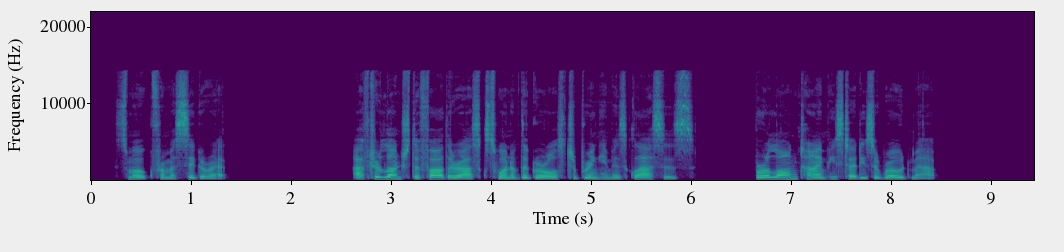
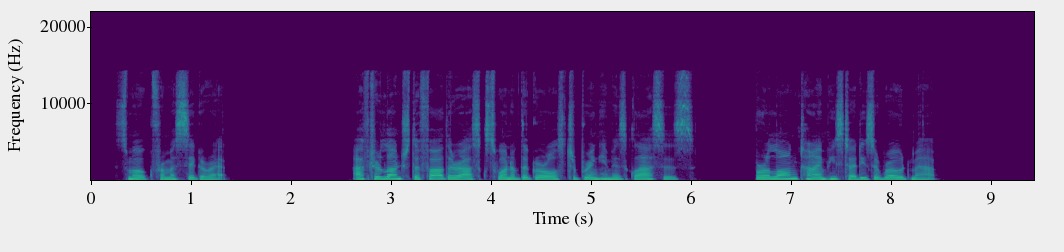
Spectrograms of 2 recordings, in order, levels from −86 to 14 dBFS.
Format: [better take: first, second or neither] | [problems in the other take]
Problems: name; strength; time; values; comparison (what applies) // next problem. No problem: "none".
second | thin; very; fading below 400 Hz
